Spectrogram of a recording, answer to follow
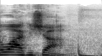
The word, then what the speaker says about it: Waukesha: started on the Waukesha I grew up on the Waukesha that's how to pronounce it it doesn't matter other people pronounce it differently uh you know take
